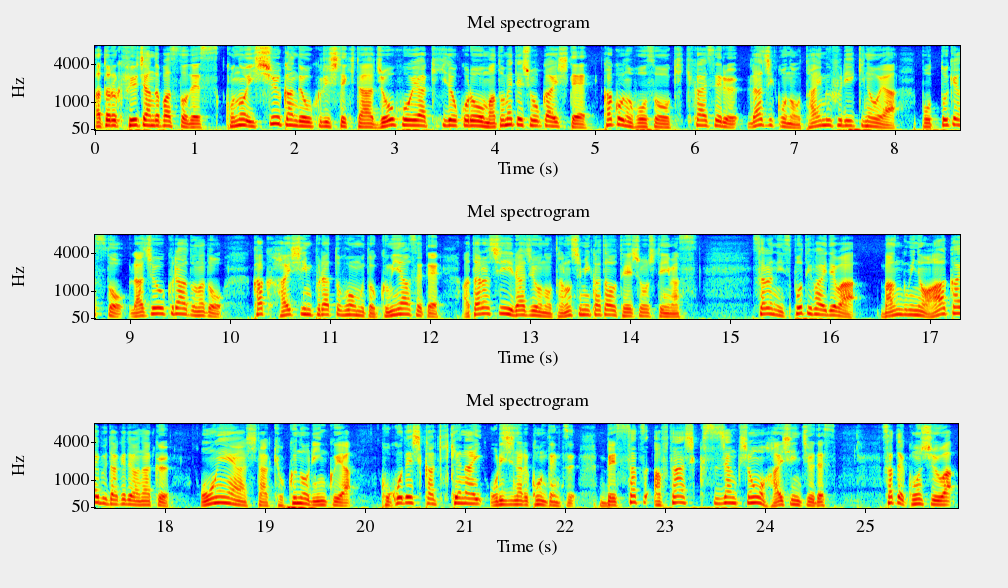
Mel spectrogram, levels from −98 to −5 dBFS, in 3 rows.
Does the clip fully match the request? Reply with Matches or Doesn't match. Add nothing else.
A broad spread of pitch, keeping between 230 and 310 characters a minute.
Doesn't match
